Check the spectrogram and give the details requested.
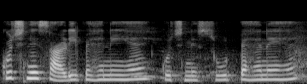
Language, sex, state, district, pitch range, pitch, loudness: Hindi, female, Haryana, Jhajjar, 210-240 Hz, 220 Hz, -18 LUFS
